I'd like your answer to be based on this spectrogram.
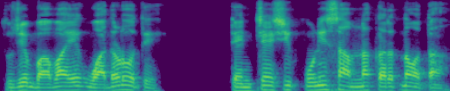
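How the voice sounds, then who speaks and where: A man's voice: mid-range voice, steady tone, normal speed, darkish tone, natural voice. A man voicing a sleepy, blunt old mother in a storybook, with an offhand reading. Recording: slightly dull lo-fi recording.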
